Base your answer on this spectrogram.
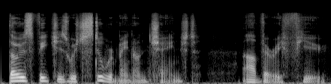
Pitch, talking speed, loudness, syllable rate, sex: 125 Hz, 165 wpm, -20 LUFS, 6.3 syllables/s, male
